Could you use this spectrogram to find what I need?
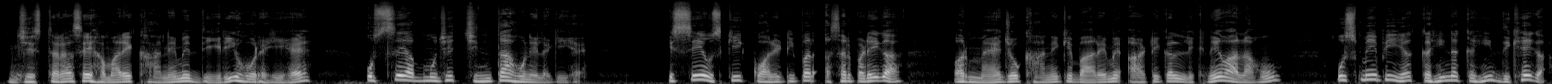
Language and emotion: Hindi, fearful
